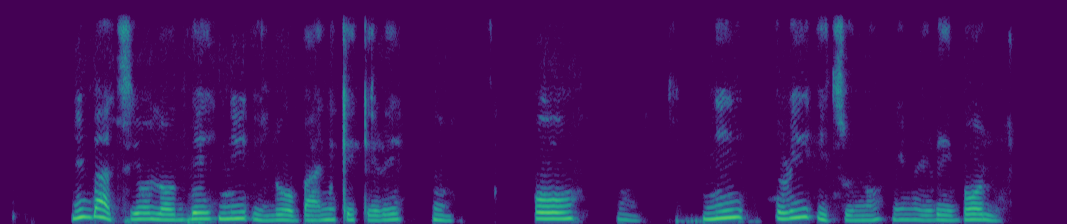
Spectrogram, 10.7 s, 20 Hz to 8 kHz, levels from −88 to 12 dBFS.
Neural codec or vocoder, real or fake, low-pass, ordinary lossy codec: codec, 16 kHz, 8 kbps, FreqCodec, smaller model; fake; 7.2 kHz; none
